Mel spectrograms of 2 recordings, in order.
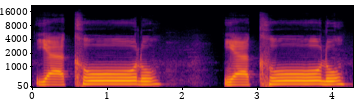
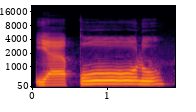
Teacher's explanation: jangan biarkan pangkal lidah terlalu maju ke depan, atau akan terdengar seperti yaakulu. yaakulu. Tarik napas lebih dalam hingga tertahan.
